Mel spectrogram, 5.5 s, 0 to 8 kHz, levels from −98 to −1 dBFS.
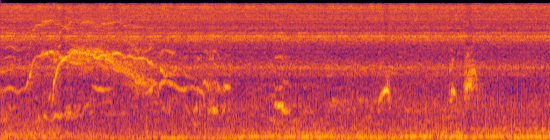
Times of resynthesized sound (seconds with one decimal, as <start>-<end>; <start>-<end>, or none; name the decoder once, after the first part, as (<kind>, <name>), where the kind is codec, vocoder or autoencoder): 1.6-5.5 (vocoder, Vocos)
